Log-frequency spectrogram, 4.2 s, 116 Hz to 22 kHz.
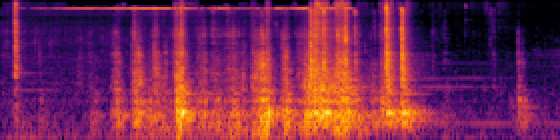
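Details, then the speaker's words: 2010 John Deere Gator electric (about 3,604 hours, eight 6V batteries, smoke seen from the drive) put in forward gear: irregular clunks and rattling bursts; it won't roll in reverse. The drive system needs repairs. "gives you an idea what it sounds like i'm gonna put it in reverse"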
